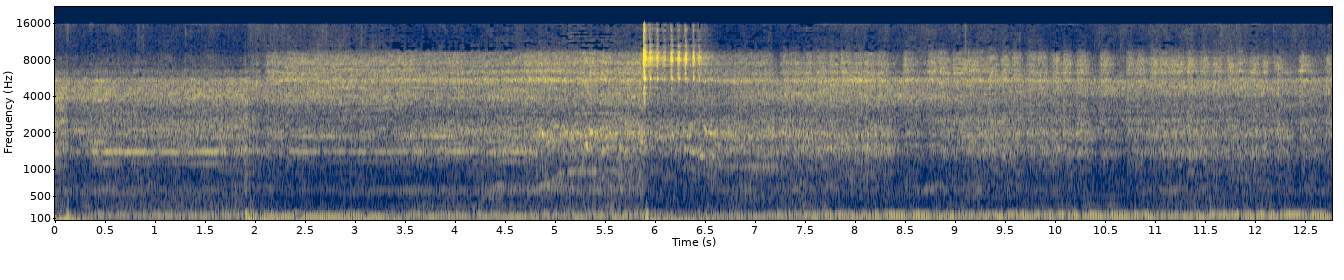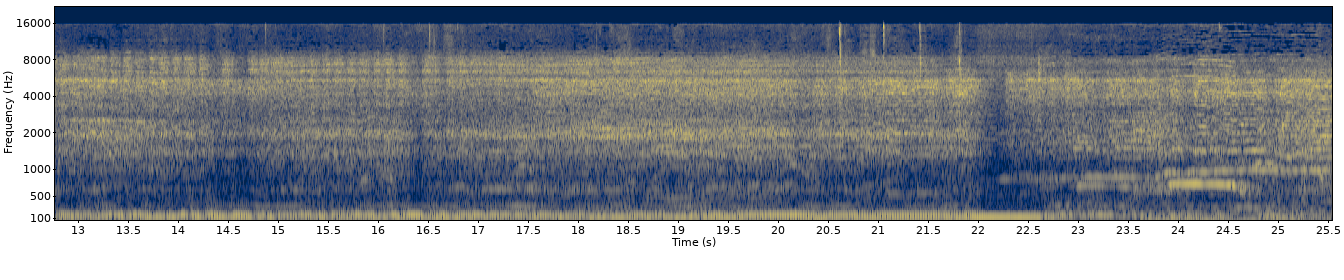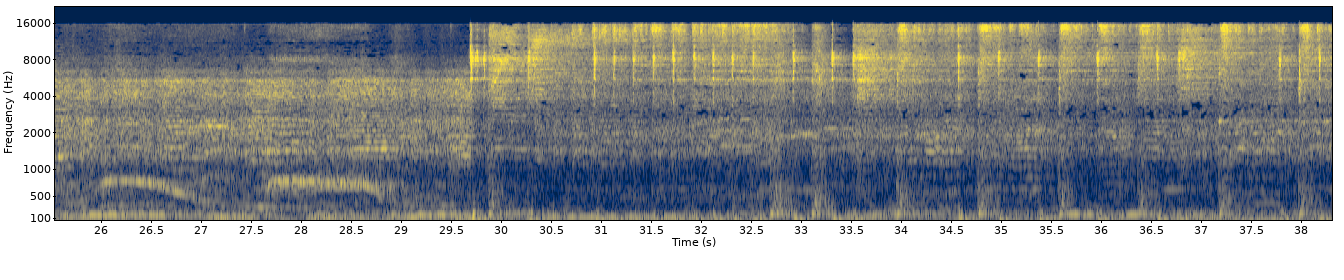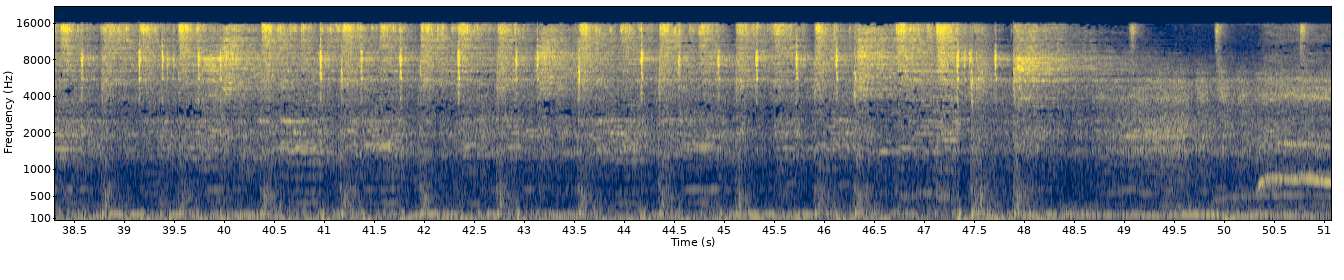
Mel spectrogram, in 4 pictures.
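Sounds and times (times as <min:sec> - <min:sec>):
drum kit: 0:00.0 - 0:23.1, 0:23.8 - 0:51.0
distorted electric guitars: 0:00.0 - 0:51.0.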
